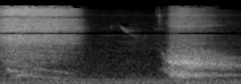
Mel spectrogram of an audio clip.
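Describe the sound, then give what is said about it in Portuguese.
An airy deep breath: a long hissing inhale, a brief pause, then a slow breathy exhale starting again near the end. There's no speech, only the breathing. “Agora faz uma respiração profunda.”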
